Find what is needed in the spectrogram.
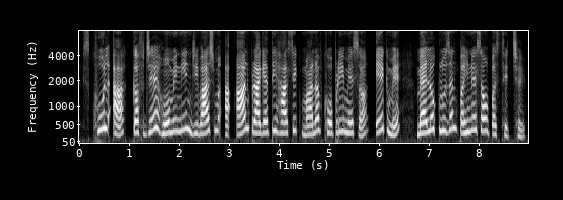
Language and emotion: Maithili, neutral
